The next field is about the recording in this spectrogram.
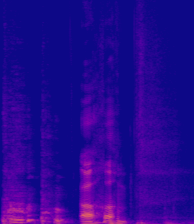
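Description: A few harsh, throaty coughs in quick bursts, fairly loud, with a rough throat-clearing quality and no talking around them.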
